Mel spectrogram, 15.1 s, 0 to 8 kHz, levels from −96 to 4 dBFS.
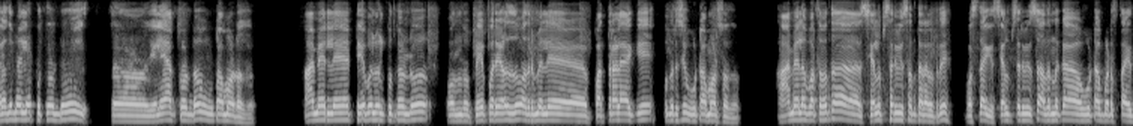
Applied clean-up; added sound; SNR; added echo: neural mask model Resemble Enhance denoiser.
